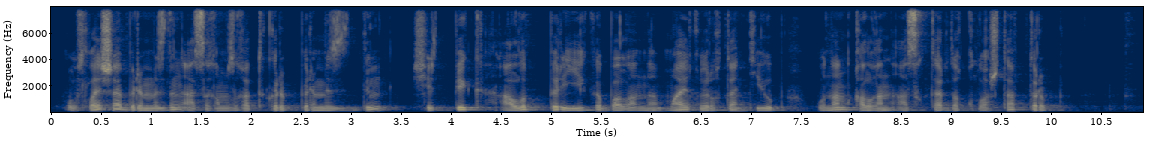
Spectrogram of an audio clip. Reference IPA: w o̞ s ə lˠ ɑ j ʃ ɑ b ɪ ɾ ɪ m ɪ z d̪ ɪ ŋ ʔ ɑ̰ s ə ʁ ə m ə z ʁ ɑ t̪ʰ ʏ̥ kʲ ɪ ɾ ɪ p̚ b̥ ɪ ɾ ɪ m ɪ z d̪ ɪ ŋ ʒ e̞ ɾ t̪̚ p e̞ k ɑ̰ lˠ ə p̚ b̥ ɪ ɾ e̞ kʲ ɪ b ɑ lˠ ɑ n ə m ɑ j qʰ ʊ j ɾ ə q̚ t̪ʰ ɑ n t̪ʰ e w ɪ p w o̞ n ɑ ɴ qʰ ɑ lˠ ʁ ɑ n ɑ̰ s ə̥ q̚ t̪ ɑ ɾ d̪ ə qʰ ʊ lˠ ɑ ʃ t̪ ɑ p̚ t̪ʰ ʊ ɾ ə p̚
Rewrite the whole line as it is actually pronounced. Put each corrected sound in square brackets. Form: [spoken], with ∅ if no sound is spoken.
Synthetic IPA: w o̞ s ə lˠ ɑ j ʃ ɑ b ɪ ɾ ɪ m ɪ z d̪ ɪ ŋ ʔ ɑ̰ s ə ʁ ə m ə z ʁ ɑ t̪ʰ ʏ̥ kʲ ɪ ɾ ɪ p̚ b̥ ɪ ɾ ɪ m ɪ z d̪ ɪ ŋ [ʃ] e̞ ɾ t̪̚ p e̞ k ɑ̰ lˠ ə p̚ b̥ ɪ ɾ e̞ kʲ ɪ b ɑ lˠ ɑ n ə m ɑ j qʰ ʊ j ɾ ə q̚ [t̪] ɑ n t̪ʰ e w ɪ p w o̞ n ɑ ɴ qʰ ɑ lˠ ʁ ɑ n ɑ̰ s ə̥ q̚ t̪ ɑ ɾ d̪ ə qʰ ʊ lˠ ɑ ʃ t̪ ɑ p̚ t̪ʰ ʊ ɾ ə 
